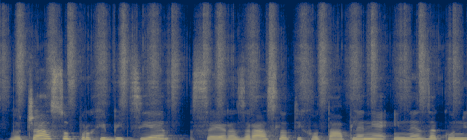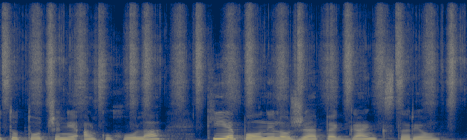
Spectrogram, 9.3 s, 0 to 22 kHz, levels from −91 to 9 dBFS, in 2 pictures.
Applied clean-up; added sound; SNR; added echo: none; Rattle (instrument); 11 dB; none.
